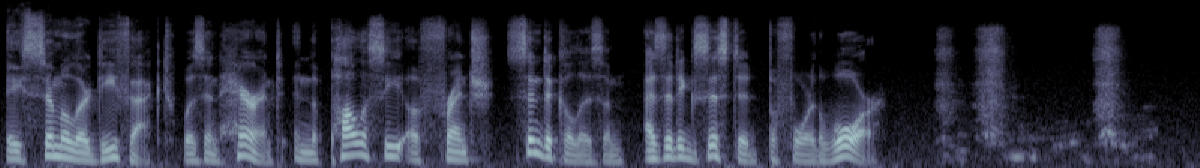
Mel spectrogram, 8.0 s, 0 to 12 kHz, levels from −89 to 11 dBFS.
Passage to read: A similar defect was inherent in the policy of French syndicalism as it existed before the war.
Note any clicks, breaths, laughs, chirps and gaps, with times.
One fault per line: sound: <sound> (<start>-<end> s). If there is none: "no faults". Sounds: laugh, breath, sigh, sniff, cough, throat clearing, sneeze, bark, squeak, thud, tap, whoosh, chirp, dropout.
sound: sniff (6.2-7.8 s)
